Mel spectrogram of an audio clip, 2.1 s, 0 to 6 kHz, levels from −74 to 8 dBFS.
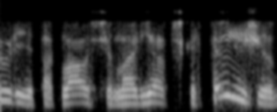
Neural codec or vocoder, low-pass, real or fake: none; 5.4 kHz; real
